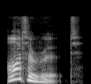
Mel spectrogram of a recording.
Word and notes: autoroute: British English

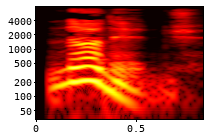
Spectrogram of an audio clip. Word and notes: nonage: British English

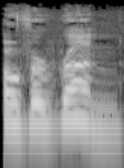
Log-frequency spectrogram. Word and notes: overrun: American English

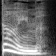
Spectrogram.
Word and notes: dime: British English

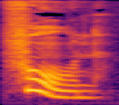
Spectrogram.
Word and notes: fawn: British English

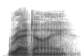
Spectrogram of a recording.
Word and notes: red-eye: British English

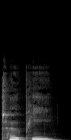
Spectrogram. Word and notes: topee: British English

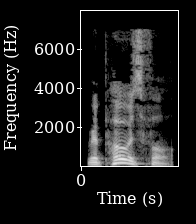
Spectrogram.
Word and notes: reposeful: British English

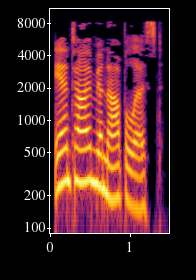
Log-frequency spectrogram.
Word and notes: antimonopolist: British English

